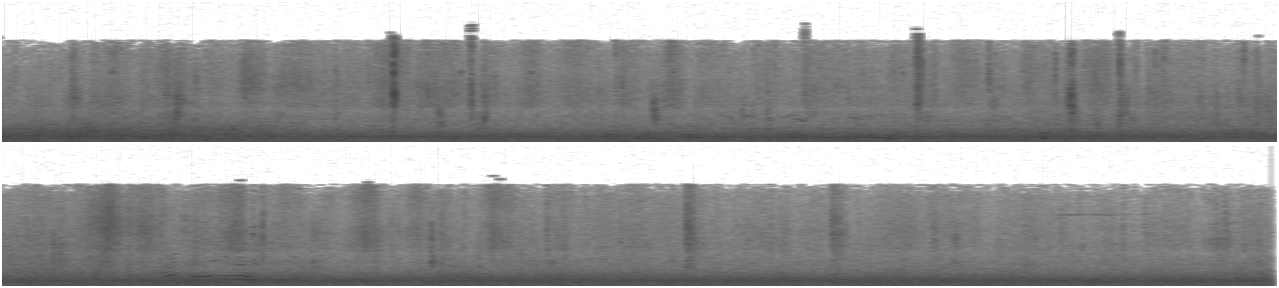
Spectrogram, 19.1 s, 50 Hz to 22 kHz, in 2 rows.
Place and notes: Near Leninsky Prospekt metro station. You can hear cars driving on wet asphalt, people walking, it's snowing. Warm winter. Day.
4 February 2020, 15:41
